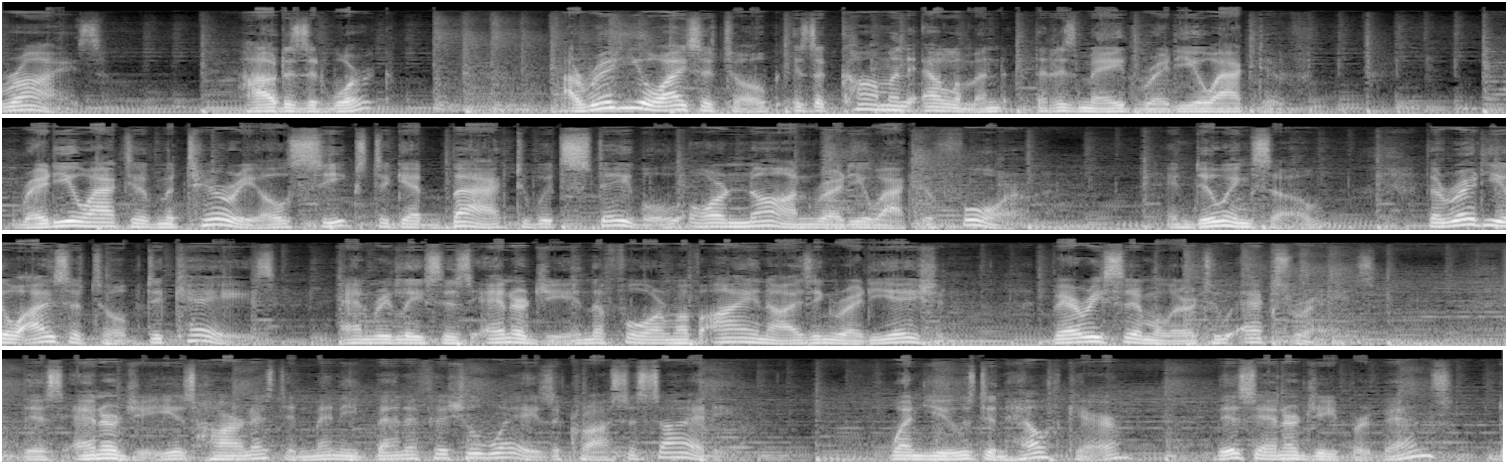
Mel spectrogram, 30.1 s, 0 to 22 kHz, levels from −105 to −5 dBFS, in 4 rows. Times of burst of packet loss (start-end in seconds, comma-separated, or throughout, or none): none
